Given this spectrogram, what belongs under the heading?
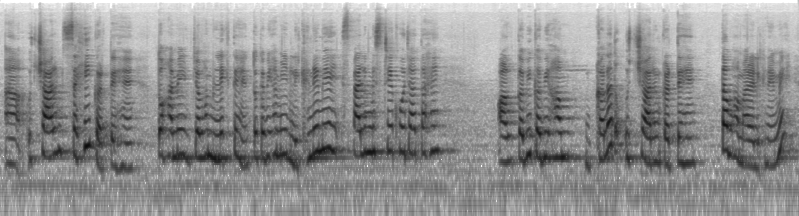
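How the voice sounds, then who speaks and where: A woman with a high, light voice and an Indian accent, teaching a school lesson for children. She is patient and spells each word out syllable by syllable, putting questions to the class and then answering them herself. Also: a little mellow. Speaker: Hindi teacher.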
